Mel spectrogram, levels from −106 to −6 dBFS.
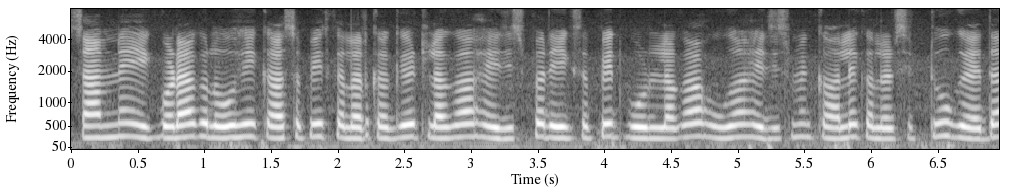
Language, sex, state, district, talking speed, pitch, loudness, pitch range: Hindi, female, Himachal Pradesh, Shimla, 215 wpm, 250 Hz, -15 LUFS, 240-270 Hz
